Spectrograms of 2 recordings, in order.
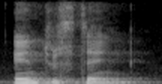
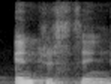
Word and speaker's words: interesting: debate seven boring boring interesting e silent interesting this e literally after T is silent interesting here interesting bus manager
